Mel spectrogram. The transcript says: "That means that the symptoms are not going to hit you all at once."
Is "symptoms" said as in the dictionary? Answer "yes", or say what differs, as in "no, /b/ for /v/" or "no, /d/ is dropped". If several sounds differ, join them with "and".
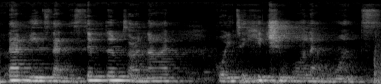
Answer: yes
